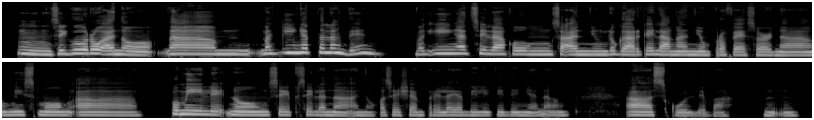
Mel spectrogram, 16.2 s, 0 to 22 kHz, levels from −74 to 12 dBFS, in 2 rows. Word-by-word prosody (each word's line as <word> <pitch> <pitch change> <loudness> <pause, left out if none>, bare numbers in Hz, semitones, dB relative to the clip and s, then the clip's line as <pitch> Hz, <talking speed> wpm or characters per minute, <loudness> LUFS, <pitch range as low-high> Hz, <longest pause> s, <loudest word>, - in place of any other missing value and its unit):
Mhm, 220 -5 +2
siguro 250 +3 +5
ano 200 -5 +3
na 225 0 +3
m 220 -1 0
mag-ingat 290 +5 +4
na - - +4
lang 295 - +7
din. 250 +6 0 0.5
Mag-ingat 250 +4 +1
sila 230 -3 +2
kung 205 -2 -1
saan 195 0 +2
yung 195 0 0
lugar 195 -3 +1
kailangan 195 -2 +1
yung 180 -2 -1
professor 180 0 -4
na 170 0 -1
ang 170 - 0
mismong, 175 -1 -1
ah, 165 -1 -2 0.3
pumili 215 -5 +1
nung 175 -1 +1
safe 175 -2 -6
sila 175 -2 -6
na 160 -2 -2
ano, 155 0 -7
kasi 160 +1 -8
siyempre 165 0 -8
liability 165 0 -5
din 160 0 -4
yan 155 - -6
ng, - - -8 0.7
ah, 175 -1 +2
school 155 -2 -6
di - - -12
ba? 150 0 -14 0.3
Mm. 155 -1 -7
185 Hz, 145 wpm, -24 LUFS, 170-220 Hz, 0.7 s, lang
